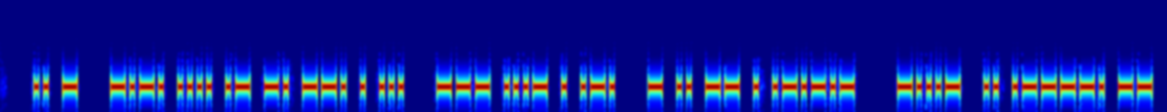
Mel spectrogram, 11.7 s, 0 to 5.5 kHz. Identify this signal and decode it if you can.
Morse code, heard as a keyed tone, about 25 wpm, 600 Hz. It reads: IT CHANGES OVER TIME. <BT> I'M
